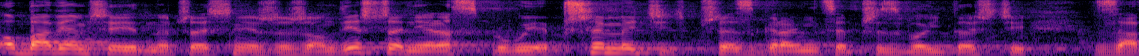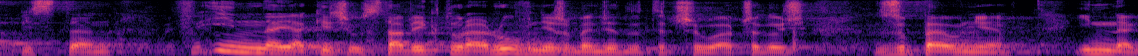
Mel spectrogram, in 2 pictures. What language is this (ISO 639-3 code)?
pol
